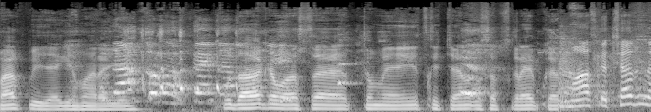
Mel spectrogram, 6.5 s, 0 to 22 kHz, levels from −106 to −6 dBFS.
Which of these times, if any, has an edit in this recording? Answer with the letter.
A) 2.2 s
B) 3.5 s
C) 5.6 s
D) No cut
C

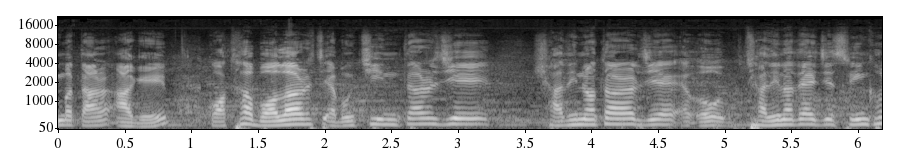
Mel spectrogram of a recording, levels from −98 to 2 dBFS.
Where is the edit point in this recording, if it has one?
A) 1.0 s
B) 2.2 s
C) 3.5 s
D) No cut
A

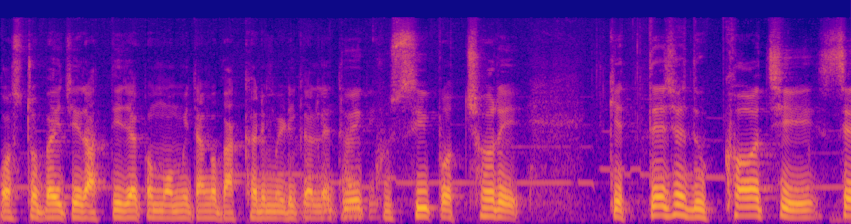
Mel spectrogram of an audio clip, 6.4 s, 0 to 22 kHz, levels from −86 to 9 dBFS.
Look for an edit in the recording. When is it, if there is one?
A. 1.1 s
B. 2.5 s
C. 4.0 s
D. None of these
B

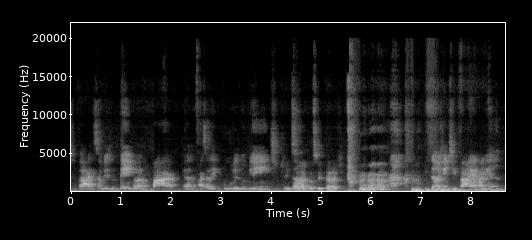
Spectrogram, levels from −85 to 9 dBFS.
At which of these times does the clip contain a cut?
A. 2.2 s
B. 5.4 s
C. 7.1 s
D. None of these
A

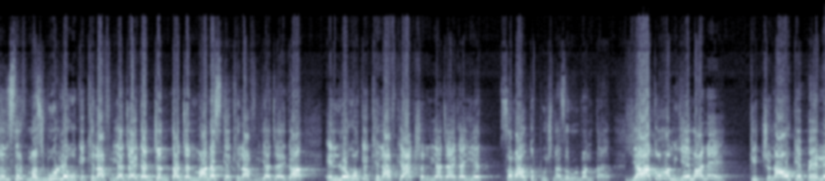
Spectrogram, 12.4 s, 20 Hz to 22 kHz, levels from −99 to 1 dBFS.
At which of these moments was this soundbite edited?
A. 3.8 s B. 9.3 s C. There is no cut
B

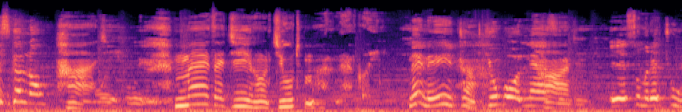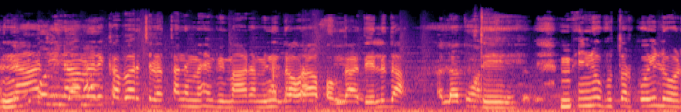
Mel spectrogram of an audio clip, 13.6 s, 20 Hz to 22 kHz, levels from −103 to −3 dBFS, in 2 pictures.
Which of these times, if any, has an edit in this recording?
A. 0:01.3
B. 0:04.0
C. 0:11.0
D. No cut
D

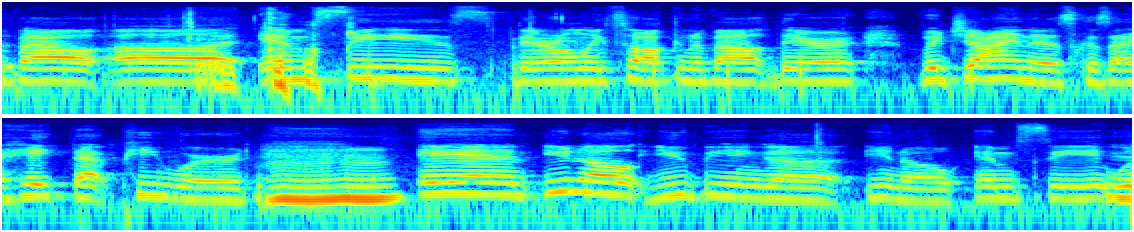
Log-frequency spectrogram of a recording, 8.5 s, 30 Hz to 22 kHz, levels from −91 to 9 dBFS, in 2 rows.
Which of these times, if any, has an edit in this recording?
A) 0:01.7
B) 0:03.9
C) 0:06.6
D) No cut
C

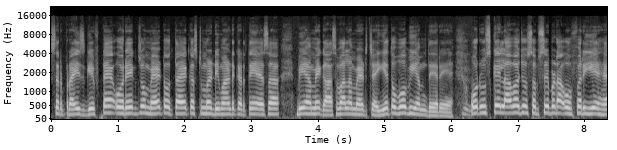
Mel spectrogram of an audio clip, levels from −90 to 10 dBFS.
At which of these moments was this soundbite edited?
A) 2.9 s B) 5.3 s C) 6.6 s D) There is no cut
D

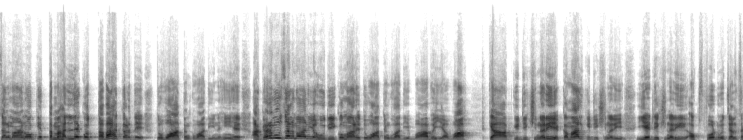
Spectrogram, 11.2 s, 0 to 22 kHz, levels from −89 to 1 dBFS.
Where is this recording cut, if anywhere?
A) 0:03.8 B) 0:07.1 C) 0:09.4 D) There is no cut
B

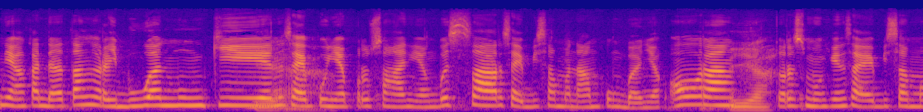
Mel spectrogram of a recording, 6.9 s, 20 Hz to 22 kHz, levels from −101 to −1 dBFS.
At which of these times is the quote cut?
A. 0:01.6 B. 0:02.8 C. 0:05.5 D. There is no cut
D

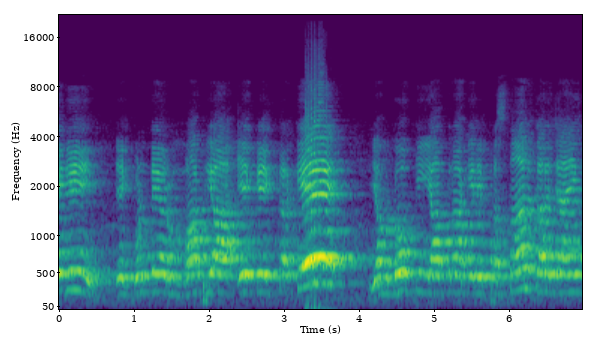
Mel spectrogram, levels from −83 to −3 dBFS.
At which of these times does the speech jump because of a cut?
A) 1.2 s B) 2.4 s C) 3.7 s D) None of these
D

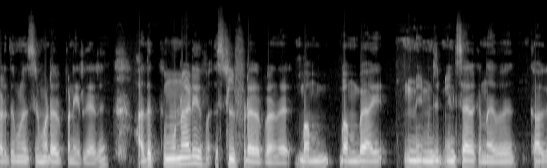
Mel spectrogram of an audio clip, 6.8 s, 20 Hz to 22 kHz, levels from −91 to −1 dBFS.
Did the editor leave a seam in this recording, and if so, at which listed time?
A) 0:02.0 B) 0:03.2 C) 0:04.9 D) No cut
C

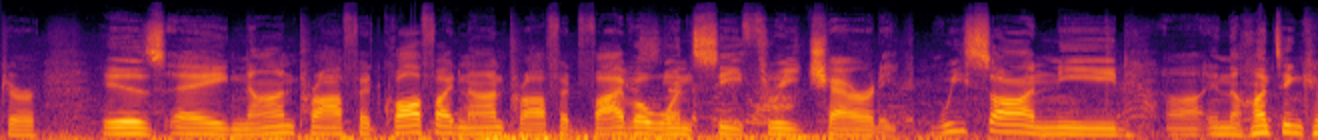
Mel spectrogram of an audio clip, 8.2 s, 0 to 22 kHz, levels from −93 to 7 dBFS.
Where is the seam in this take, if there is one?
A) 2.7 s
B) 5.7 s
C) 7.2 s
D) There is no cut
B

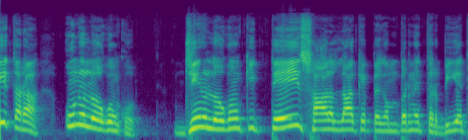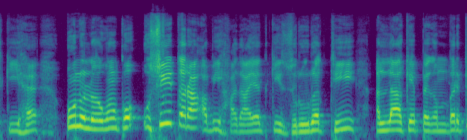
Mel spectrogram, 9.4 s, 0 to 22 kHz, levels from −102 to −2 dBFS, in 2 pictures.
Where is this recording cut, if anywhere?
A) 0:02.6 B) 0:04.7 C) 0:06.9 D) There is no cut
D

